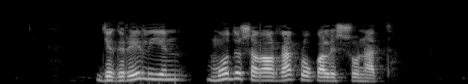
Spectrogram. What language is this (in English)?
Mari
